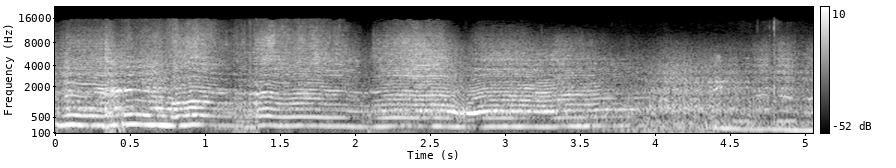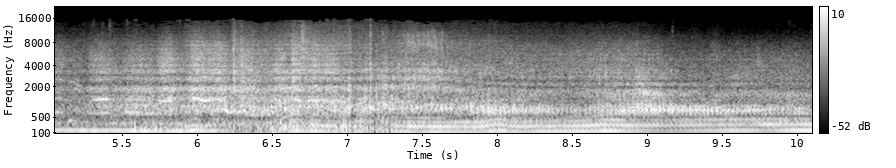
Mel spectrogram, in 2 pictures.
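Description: Rally car engines at a bend. For the first four seconds a Peugeot 206 rally car revs hard, its pitch dipping briefly several times as it lifts off and changes gear. From about four seconds in, a Mitsubishi Lancer Evolution's engine is heard at lower, steadier revs as it approaches.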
